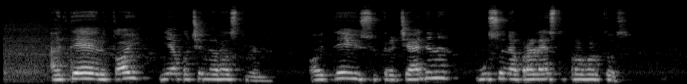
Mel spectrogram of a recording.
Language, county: Lithuanian, Vilnius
